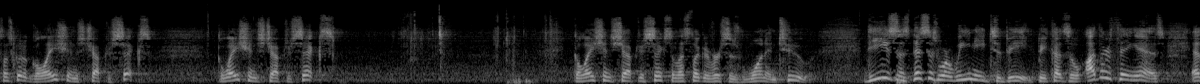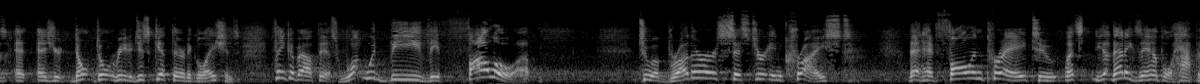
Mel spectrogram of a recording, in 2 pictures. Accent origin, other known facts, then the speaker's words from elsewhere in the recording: North Dakota, United States; in North Dakota, where I grew up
